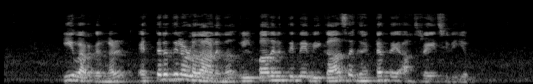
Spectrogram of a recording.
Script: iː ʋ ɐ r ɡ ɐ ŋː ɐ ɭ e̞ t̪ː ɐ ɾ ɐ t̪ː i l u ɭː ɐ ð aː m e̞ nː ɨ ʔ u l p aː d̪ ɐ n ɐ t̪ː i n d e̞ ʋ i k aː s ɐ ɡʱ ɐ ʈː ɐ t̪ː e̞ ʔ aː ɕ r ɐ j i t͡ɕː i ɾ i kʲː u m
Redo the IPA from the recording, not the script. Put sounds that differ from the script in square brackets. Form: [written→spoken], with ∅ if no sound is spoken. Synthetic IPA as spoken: iː ʋ ɐ r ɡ ɐ ŋː ɐ ɭ e̞ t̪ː ɐ ɾ ɐ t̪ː i l u ɭː ɐ ð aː [m→ɳ] e̞ nː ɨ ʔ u l p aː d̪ ɐ n ɐ t̪ː i n d e̞ ʋ i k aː s ɐ ɡʱ ɐ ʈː ɐ t̪ː e̞ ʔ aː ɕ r ɐ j i t͡ɕː i ɾ i kʲː u m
